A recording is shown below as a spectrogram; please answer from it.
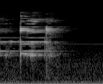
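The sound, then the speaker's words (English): Crystal decanter clinking: two bright, high-pitched glass chinks in quick succession, each ringing briefly before fading. “Here's the sound of the crystal decanter.”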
